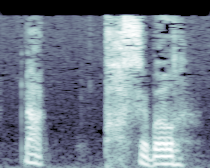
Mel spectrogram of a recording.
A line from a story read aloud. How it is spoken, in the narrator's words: his voice an agonized whisper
